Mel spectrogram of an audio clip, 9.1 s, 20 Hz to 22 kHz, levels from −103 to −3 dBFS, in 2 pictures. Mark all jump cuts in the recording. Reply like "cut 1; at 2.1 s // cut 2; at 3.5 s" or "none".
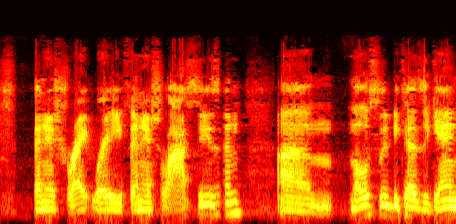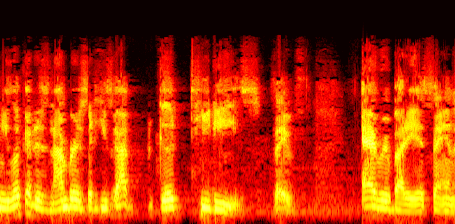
cut 1; at 5.4 s // cut 2; at 7.3 s

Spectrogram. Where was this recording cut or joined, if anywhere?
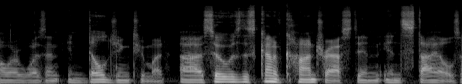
cut 1; at 1.6 s

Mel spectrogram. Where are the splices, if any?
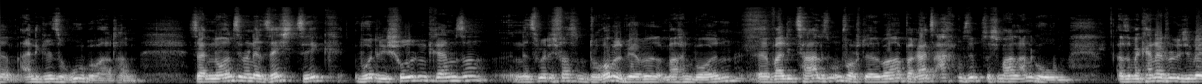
none

